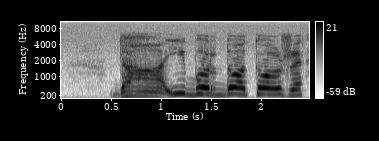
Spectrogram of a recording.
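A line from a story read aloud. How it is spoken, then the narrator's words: Intensely excited exclamation. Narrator (Russian): воскликнул сэр Безил, которого охватило неописуемое волнение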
